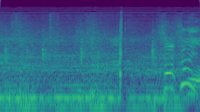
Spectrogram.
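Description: Baseball stadium crowd with cheering and music running as a steady drone, and a single sharp pop a little over a second in: the pitch smacking into the catcher's mitt as the batter swings and misses for strike three.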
